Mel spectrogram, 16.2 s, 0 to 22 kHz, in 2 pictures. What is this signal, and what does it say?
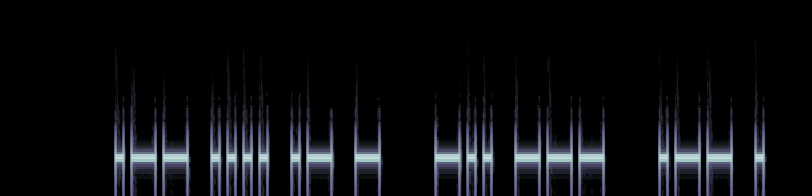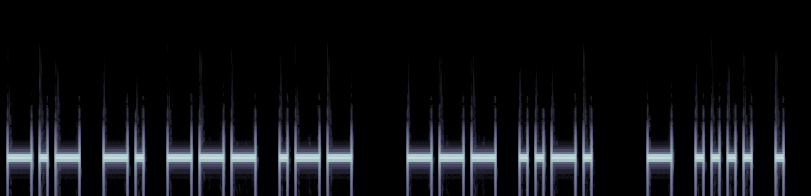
Morse code, heard as a keyed tone, about 15 wpm, 700 Hz. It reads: WHAT DO WE KNOW OF THE
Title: Sentences from Top 1400 Words 15wpm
